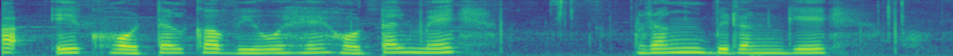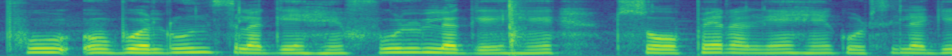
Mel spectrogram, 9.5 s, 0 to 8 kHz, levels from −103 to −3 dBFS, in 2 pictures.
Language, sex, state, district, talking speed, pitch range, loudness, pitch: Hindi, female, Bihar, Bhagalpur, 140 wpm, 185-210 Hz, -20 LUFS, 195 Hz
